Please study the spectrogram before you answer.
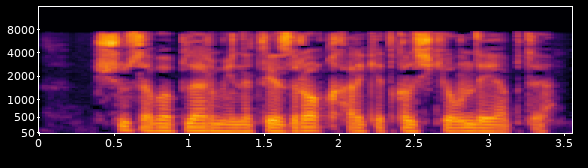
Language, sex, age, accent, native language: Uzbek, male, 18-24, Samarqand, Uzbek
